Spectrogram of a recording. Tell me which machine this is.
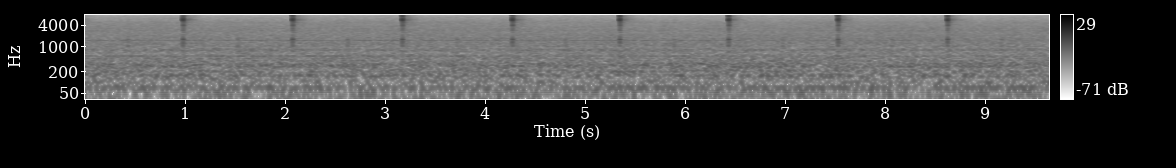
valve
